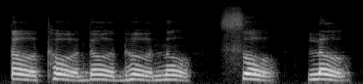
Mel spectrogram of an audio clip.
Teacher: मी जेव्हा बोलते तेव्हा माझी जीभ प्रत्येक वेळेस दाताला लागते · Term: दंत्य वर्ण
